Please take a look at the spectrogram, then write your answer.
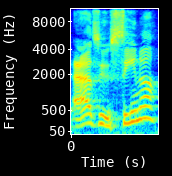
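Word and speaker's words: Azucena: are very divided named azusena I believe is the correct way to say ausa um and she is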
